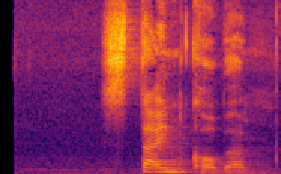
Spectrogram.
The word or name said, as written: Steinkobbe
